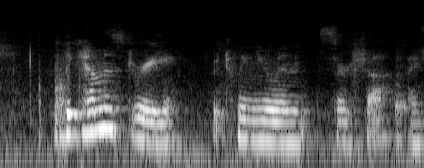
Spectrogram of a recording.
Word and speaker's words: Saoirse: The chemistry between you and Saoirse, I said it right, it's very powerful.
